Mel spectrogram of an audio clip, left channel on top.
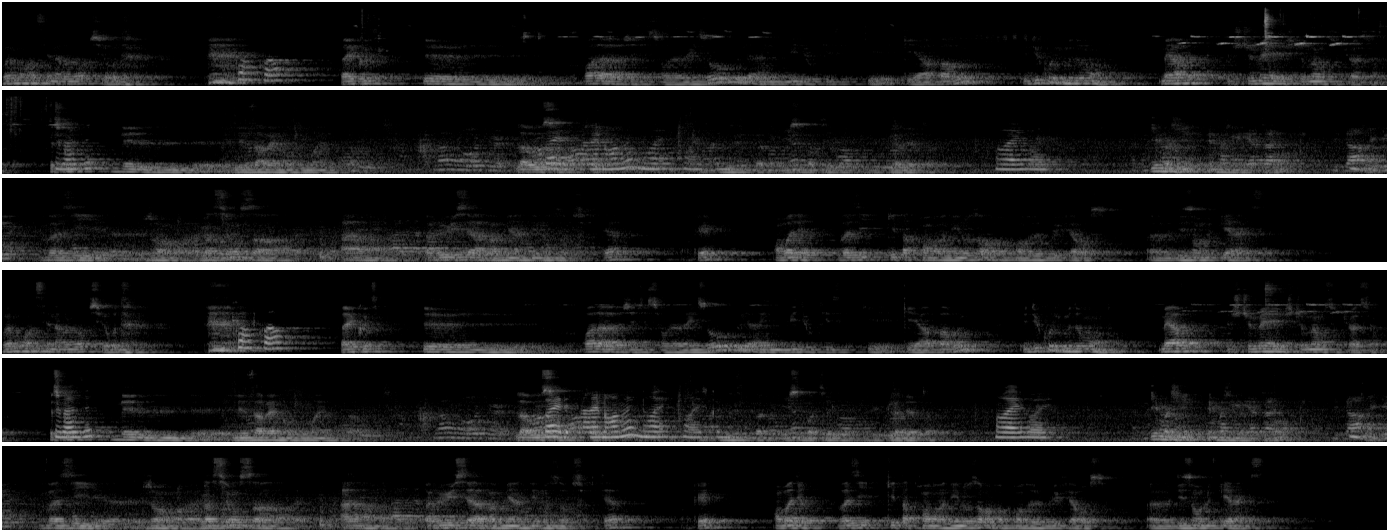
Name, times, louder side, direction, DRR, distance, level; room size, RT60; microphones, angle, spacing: voice 1, 0.0-1.5 2.0-2.4 3.4-3.8 4.2-8.4 8.7-9.7 10.2-11.1 11.6-13.8 14.3-14.6 14.9-17.5 19.0-19.5 21.0-23.2 25.3-26.7 27.4-27.6 28.1-30.7 31.1-33.9 34.6-34.9 35.4-38.7 39.1-40.3, right 2 dB, 45° right, 2 dB, 1.0 m, -40 dB
voice 2, 2.1-2.8 14.4-14.8 19.3-21.4 23.8-24.4 27.3-27.5, right 5 dB, 75° right, 12 dB, 0.4 m, -35 dB
sound 1, 3.5-3.9 5.2-6.5 6.7-7.7 8.6-8.7 8.9-9.0 9.9-10.2 11.5-14.7, left 14 dB, 60° left, 0.3 m, -43 dB
sound 2, 16.0-33.5, equal, 5° right, 0.6 m, -47 dB
9.7 x 4.3 x 5.1 m, 1.5 s
head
